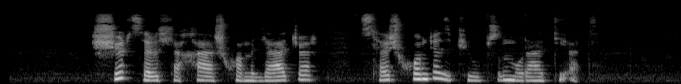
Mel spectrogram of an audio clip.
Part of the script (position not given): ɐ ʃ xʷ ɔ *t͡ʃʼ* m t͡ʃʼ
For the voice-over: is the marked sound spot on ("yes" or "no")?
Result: no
